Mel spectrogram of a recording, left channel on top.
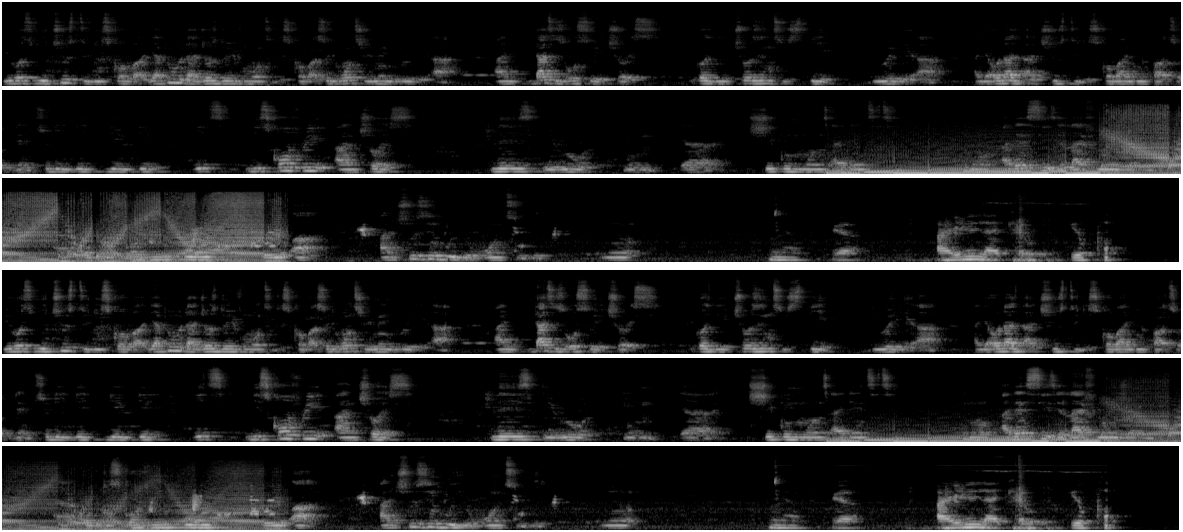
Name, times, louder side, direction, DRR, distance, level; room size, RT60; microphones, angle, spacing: voice 1, 0.0-6.6 6.9-8.3 8.7-9.4 9.7-13.4 13.7-15.9 16.6-17.7 18.0-18.3 18.6-19.0 19.3-20.8 21.3-23.3 24.1-25.8 26.2-26.8 27.0-29.0 29.6-29.9, right 1 dB, 60° right, 1.9 m, -33 dB
sound 1, 20.0-26.4, left 3 dB, 40° left, 0.6 m, -30 dB
voice 2, 31.2-31.6 31.9-32.1 32.9-34.6, right 3 dB, 30° right, 0.9 m, -28 dB
13.0 x 6.5 x 4.8 m
head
